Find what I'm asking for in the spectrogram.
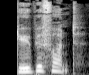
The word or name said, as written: døbefont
